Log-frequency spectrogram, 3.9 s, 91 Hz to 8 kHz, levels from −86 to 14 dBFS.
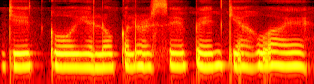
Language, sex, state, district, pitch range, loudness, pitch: Hindi, female, Arunachal Pradesh, Lower Dibang Valley, 230-240 Hz, -13 LUFS, 235 Hz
